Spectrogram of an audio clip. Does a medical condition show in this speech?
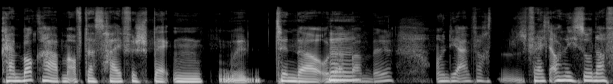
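No.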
